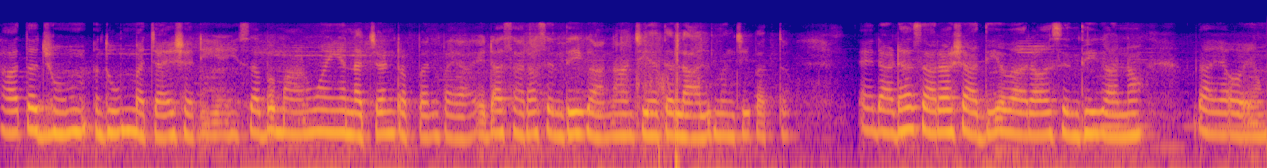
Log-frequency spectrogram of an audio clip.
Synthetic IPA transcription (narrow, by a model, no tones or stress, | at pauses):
t͡ʃʰat̪ɐd͡ʑʱumd̪ʱuːmːɐt͡ɕaːesɐɗiãĩsɐbʱʊmaːɳ̤̃uɛ̃ːnɐt͡ɕəñʈɾɐpənɪ̆pɐjaḛːɗasaːɾasɪ̃nd̪ʱiɡaːnad͡ʑĩːə̃t̪ɐlaːlmʊ̃ɦɪ̃ɲd͡ʑipɐt̪ʰʊ̆ | ɛ̃ːɗaːɖʱasaːɾaʃaːd̪iːəʋaːɾasɪ̃nd̪ʱiɡaːna | ɠaːjaɦojã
